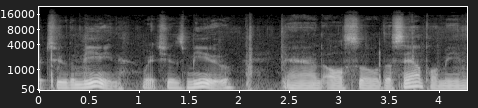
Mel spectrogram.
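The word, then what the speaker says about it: μ: actually a greek letter it's the 12th letter in the greek alphabet and it's pronounced mu like that and it's the simulate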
